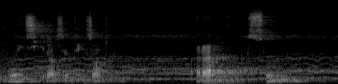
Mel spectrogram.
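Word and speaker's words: رأس: Donc, du coup, le son sera prononcé mais coupé au milieu.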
